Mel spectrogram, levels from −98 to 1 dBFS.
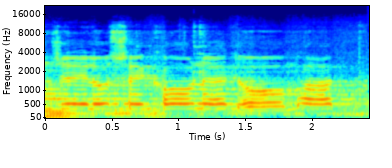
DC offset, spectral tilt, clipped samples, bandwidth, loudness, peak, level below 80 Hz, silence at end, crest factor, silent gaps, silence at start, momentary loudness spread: under 0.1%; -5 dB/octave; under 0.1%; 11.5 kHz; -23 LUFS; -10 dBFS; -44 dBFS; 0 s; 14 dB; none; 0 s; 2 LU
